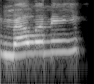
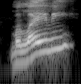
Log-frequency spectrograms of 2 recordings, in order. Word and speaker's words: Melanie: Like literally Melanie? – Maloney.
